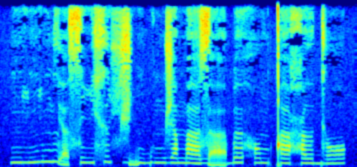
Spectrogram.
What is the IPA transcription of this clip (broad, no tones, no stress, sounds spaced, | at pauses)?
ɲ i ɲ i m lʲ a̰ s i xʲ ɔ ç ʒ ḭ m ɓ u m ʒ a m a z a̰ ɓ œ h ɔ m ǃ a ħ ə ɡʲ ɔ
